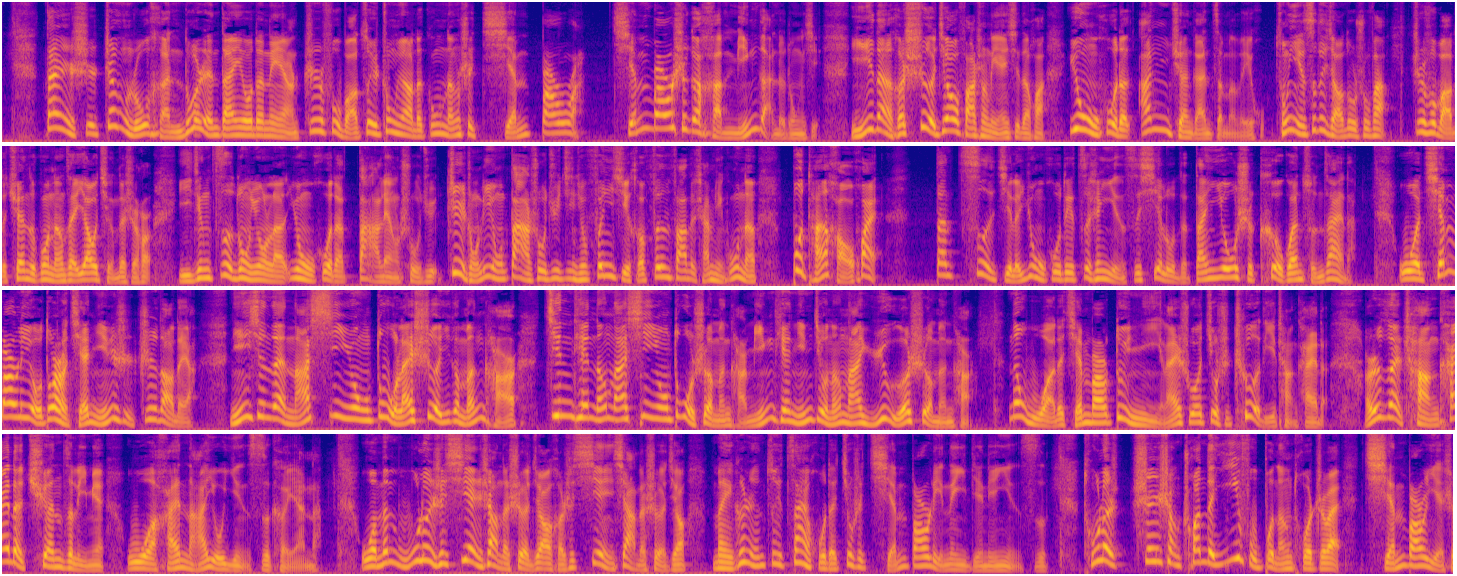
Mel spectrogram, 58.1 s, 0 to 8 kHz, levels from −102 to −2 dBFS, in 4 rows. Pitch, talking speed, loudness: 165 Hz, 280 characters per minute, -23 LUFS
